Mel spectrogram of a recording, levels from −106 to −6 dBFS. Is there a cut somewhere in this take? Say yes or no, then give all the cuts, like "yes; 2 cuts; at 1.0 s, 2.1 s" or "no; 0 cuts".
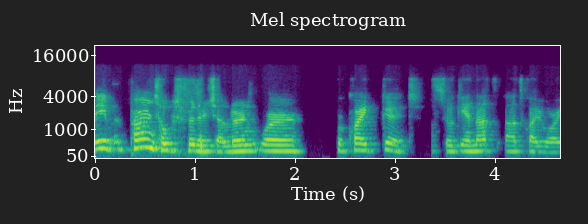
yes; 1 cut; at 3.4 s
